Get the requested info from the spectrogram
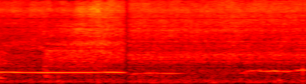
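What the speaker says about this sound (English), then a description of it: "So I'm going to put this in my skillet and just get it browned up." A hunk of meat browning in a hot skillet, a steady close sizzle and hiss that runs unbroken, with a brief dip partway through.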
